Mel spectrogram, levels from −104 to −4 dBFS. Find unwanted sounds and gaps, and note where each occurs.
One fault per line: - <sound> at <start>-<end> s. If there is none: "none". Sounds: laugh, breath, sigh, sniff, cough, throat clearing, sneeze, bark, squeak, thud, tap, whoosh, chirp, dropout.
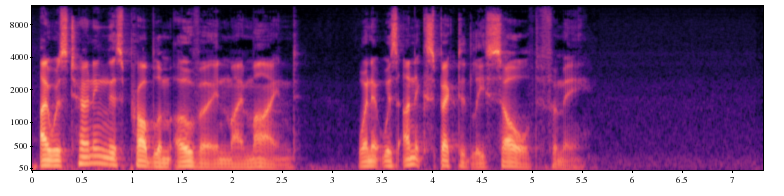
none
